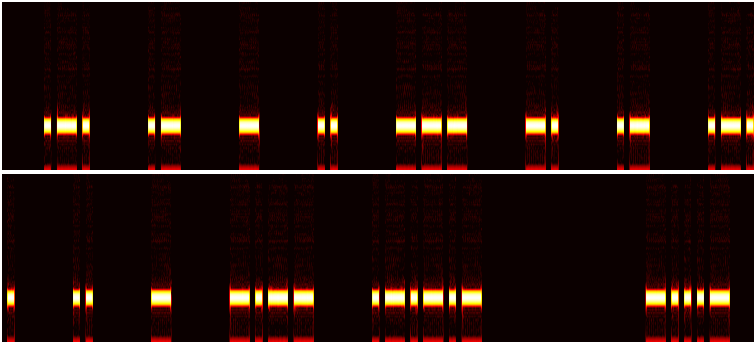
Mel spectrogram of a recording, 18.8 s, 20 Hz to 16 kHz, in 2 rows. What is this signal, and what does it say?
Morse code, heard as a keyed tone, about 15 wpm, spaced as for 8 wpm, 1000 Hz. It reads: RATIONALITY. <BT>
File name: qotdfiles / 8wpm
